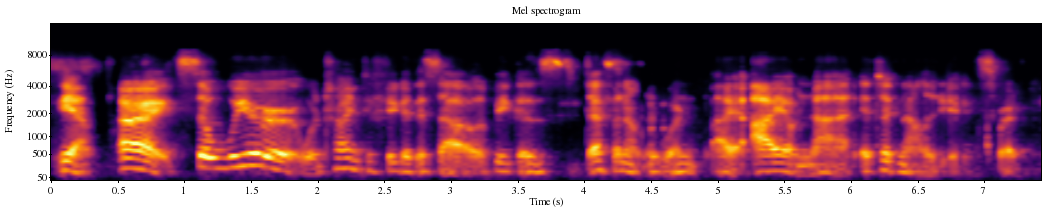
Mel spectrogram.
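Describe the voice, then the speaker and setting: A woman's voice: sits low, very animated, normal speed, gravelly, hardly any pauses, fairly bright tone. A woman informally interviewing a guest over a video call, as the host of the conversation. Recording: dull, lo-fi online call audio.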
